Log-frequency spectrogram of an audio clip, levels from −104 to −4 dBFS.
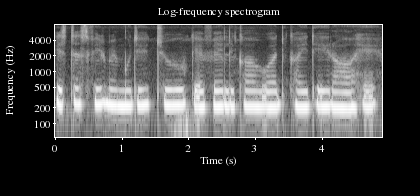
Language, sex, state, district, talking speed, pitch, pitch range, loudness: Hindi, female, Arunachal Pradesh, Papum Pare, 145 wpm, 220 Hz, 210-230 Hz, -13 LUFS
